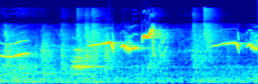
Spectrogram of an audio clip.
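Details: White-rumped shama, young and caged, singing giong day style on a table: clear whistled phrases, some sliding down, others rising sharply, separated by short pauses.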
